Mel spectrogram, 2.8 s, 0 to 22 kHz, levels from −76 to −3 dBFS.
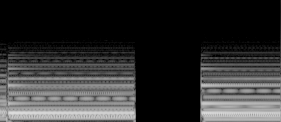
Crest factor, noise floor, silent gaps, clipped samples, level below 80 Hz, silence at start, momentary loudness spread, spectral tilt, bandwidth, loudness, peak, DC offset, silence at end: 12 dB; under -90 dBFS; 1.38-2.00 s; under 0.1%; -52 dBFS; 0 s; 6 LU; -10 dB/octave; 4.6 kHz; -18 LUFS; -6 dBFS; under 0.1%; 0 s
